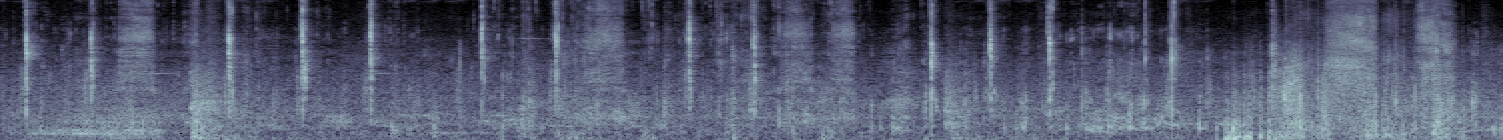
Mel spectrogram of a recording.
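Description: Close-miked chewing and lip-smacking of someone eating rice and mutton curry by hand, a steady run of sharp wet mouth clicks, a little more than one a second.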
